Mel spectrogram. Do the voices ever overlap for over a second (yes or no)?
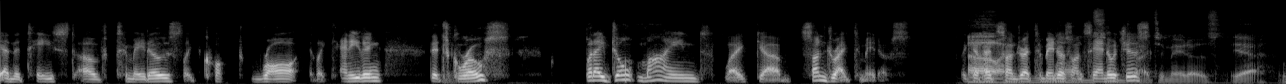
yes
